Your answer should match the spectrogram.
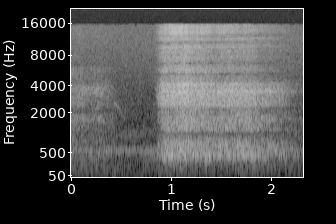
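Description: A person's deep breath out, a breathy hiss that starts suddenly about halfway through and lasts about a second before fading, after a fainter breath just before it.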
